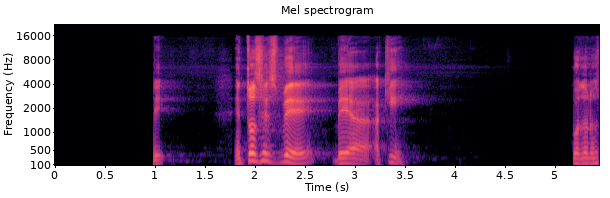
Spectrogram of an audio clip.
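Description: A man speaks earnestly into a microphone.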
